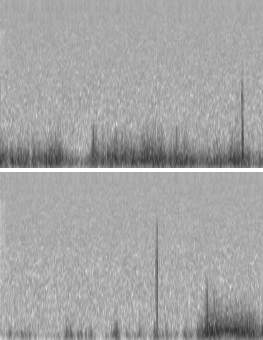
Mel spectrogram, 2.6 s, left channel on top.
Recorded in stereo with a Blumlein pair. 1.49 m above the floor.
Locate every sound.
Only background noise.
